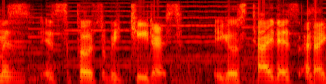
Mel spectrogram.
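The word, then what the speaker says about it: Tidus: first game call him simultaneous simultaneously tus and Titus and then the second game do the same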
